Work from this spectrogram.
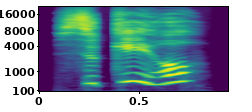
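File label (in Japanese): （少女）好きよ, ASMR; 元気な少女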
